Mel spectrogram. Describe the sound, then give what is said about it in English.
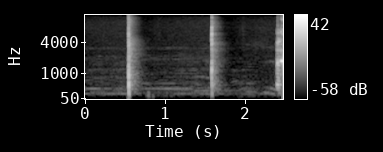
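Two crisp hand claps about a second apart, slow and deliberate, imitating a child in the back seat of a car clapping along to music playing in the car, followed by the start of a voice at the very end. “Philip is back there clapping his hands together”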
